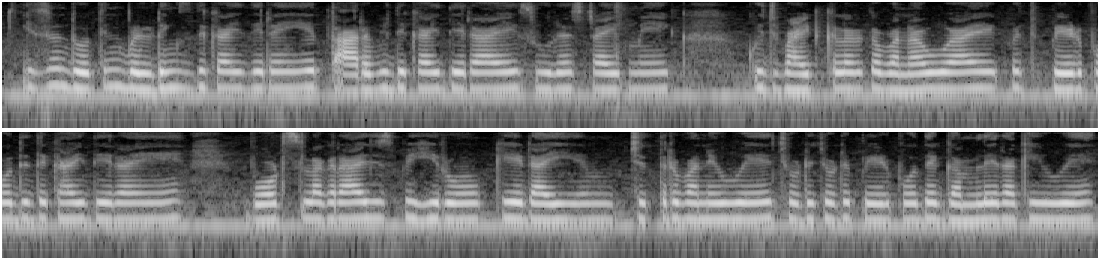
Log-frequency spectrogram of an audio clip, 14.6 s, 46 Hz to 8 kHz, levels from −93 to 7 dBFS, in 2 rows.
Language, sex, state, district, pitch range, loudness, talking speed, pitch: Hindi, female, Bihar, Jahanabad, 215-225 Hz, -16 LUFS, 210 wpm, 220 Hz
